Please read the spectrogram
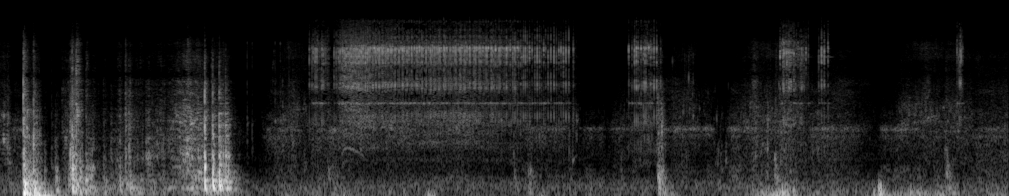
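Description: Knocks and thumps of a kayak's plastic hatch lid being handled. Then a fishing reel's drag screams steadily for about three seconds as a hooked fish takes line, followed by a few light knocks.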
